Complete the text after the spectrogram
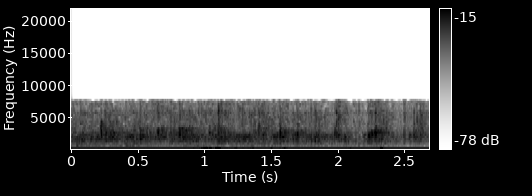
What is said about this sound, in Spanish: Todos, quisiera que empezáramos esta tarde y continuáramos con nuestro tiempo de adoración al Señor, dándoles un aplauso a todos los familiares y amigos que hoy visitan a los que se van a bautizar. Vamos a darles un fuerte aplauso.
